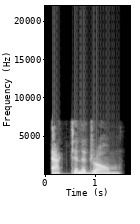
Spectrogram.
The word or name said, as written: actinodrome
